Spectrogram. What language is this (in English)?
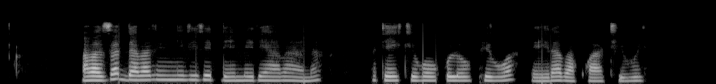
Ganda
